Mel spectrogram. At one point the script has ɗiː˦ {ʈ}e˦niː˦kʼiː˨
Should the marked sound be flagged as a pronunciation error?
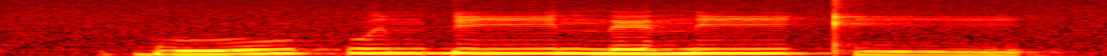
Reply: yes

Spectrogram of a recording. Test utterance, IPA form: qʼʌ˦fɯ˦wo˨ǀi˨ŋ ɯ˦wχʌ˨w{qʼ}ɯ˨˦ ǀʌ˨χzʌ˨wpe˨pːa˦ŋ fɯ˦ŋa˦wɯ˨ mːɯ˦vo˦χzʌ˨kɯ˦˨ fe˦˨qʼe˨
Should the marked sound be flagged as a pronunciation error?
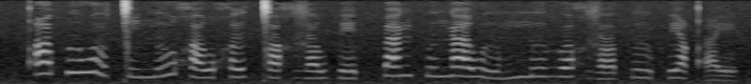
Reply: yes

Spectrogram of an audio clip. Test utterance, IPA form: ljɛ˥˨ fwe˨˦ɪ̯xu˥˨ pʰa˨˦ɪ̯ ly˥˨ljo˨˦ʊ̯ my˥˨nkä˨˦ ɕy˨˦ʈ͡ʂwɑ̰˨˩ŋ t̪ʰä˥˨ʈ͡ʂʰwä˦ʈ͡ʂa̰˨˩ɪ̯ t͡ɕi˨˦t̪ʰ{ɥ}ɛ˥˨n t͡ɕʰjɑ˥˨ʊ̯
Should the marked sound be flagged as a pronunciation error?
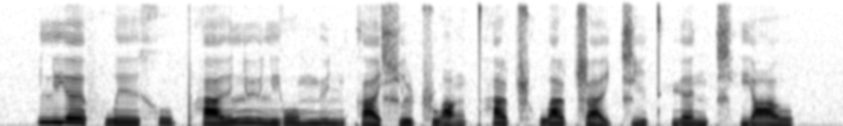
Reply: no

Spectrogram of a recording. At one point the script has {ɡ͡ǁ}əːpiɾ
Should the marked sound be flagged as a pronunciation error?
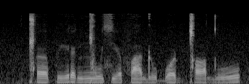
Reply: yes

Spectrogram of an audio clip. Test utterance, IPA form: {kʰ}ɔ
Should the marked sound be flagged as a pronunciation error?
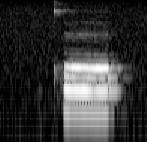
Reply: no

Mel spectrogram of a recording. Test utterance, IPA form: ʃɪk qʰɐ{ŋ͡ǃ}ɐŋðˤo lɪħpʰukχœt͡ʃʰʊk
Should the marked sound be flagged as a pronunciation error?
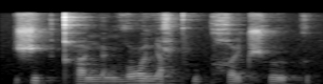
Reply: yes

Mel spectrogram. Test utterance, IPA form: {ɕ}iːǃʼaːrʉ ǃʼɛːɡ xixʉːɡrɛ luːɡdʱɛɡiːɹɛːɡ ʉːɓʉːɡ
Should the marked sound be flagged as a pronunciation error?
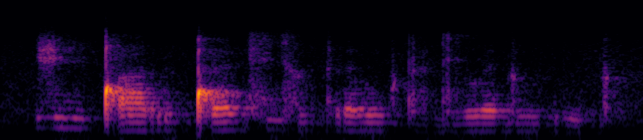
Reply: yes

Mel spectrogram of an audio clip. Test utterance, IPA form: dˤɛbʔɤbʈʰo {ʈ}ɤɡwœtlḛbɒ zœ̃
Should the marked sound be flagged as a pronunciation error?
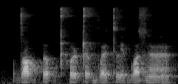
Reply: no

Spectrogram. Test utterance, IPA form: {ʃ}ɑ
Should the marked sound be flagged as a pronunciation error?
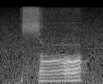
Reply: yes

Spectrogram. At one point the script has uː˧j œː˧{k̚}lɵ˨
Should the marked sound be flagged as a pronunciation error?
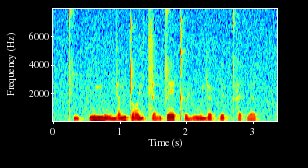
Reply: no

